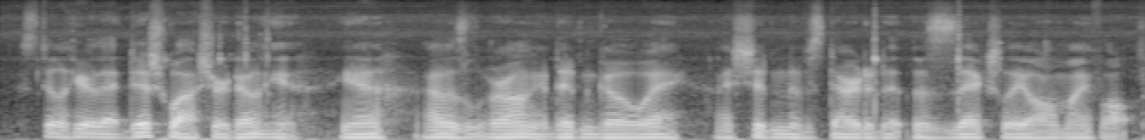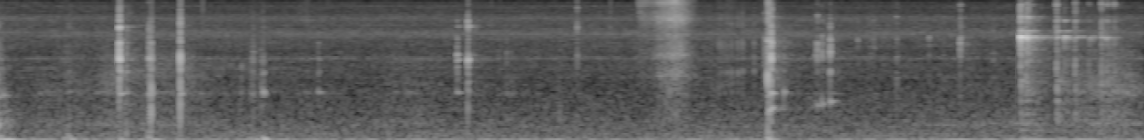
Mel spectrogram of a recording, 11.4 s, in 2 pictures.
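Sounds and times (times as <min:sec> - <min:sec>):
speech: 0:00.2 - 0:05.8
bottle opener struggling to remove a bottle cap: 0:06.3 - 0:10.2.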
